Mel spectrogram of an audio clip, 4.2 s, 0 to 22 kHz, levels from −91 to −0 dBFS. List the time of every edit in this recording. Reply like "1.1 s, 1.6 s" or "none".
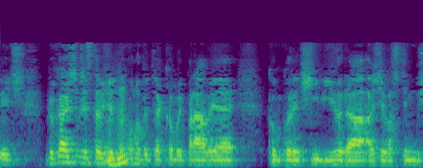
none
